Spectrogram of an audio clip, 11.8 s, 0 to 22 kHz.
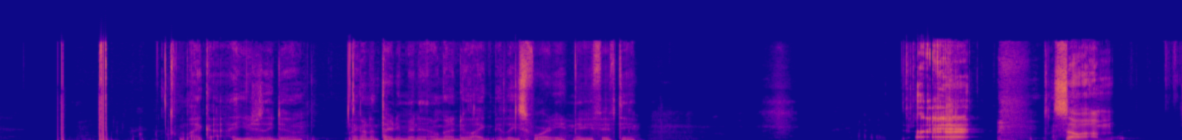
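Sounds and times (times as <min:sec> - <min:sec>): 
speech: 0:01.8 - 0:06.5, 0:09.2 - 0:09.7, 0:10.5 - 0:11.3
loud voiced burps: 0:09.0 - 0:09.9.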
